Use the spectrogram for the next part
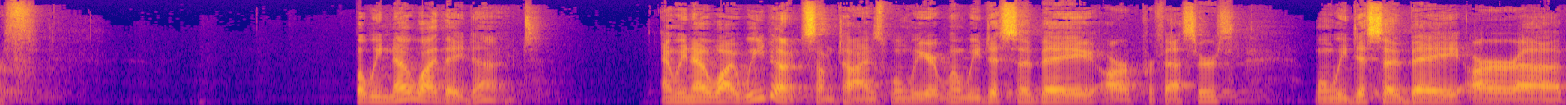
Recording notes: This sermon was delivered on July 23, 2023 at Antioch Presbyterian Church, a mission work of Calvary Presbytery of the Presbyterian Church in America located in Woodruff, South Carolina.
